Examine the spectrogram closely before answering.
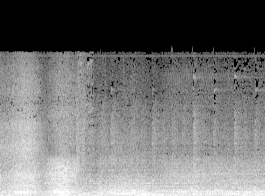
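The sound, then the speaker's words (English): A car speeds through a chase and crosses a bridge over a canal, its engine roaring with dense road noise and two louder surges early on before settling into a steady, loud drone. “The car leaves the ground as it crosses a bridge over a canal.”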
